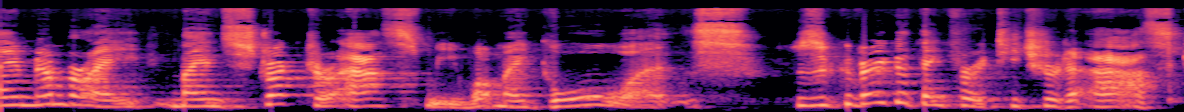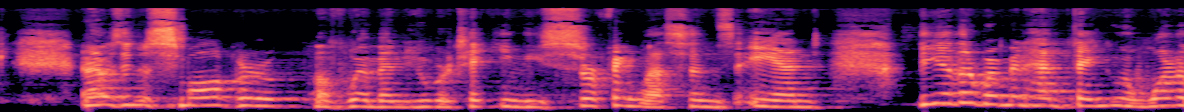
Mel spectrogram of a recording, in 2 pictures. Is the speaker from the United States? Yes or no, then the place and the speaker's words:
yes; Iowa, United States; I grew up in Iowa, far from the ocean.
